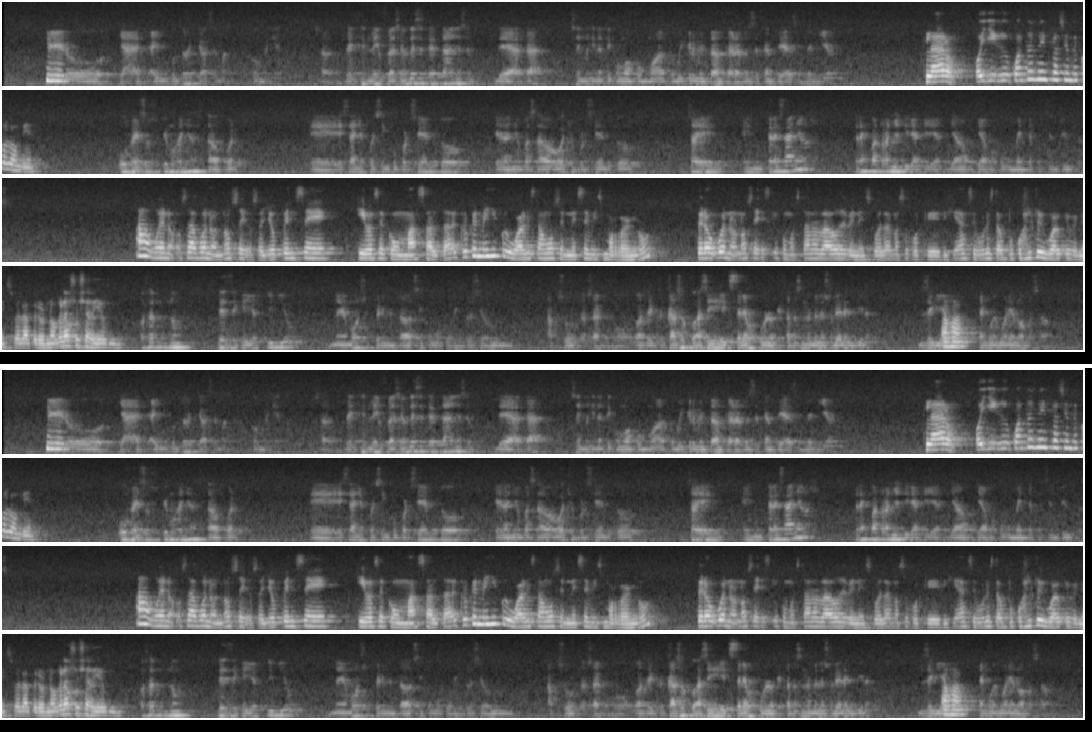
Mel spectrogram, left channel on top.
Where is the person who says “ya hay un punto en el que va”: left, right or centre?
Right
